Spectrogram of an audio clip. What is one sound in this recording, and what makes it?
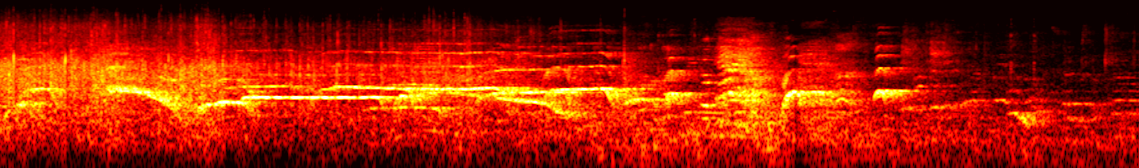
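A large choir of young women sings together in a big echoing hall.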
